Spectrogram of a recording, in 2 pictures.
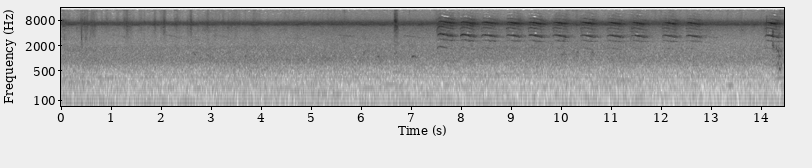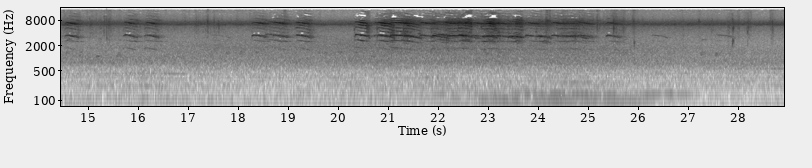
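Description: A bird calling in runs of short, high, hooked notes, about two a second, with pauses between the runs. Under it runs a steady high insect buzz.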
